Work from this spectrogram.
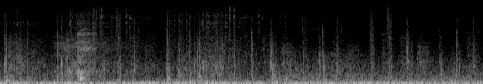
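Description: Horse hooves gallop in the Neverwinter video game, a steady run of soft clip-clop beats under a dense, busy game soundscape.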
